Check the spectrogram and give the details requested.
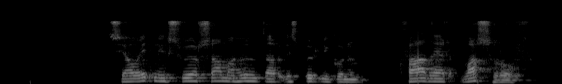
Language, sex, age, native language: Icelandic, male, 20-29, Icelandic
